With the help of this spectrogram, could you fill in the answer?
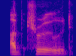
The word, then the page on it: obtrude: American English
